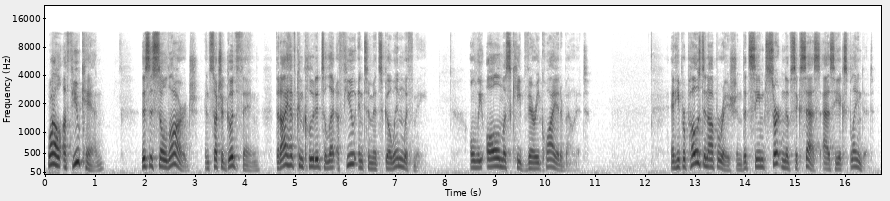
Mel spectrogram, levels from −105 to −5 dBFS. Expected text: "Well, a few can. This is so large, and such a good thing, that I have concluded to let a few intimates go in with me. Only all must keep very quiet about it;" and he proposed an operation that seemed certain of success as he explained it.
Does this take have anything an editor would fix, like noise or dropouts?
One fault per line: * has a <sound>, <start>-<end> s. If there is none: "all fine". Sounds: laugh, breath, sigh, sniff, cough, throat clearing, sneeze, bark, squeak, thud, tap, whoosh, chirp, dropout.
all fine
